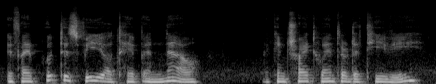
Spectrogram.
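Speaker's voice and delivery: ordinary talk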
